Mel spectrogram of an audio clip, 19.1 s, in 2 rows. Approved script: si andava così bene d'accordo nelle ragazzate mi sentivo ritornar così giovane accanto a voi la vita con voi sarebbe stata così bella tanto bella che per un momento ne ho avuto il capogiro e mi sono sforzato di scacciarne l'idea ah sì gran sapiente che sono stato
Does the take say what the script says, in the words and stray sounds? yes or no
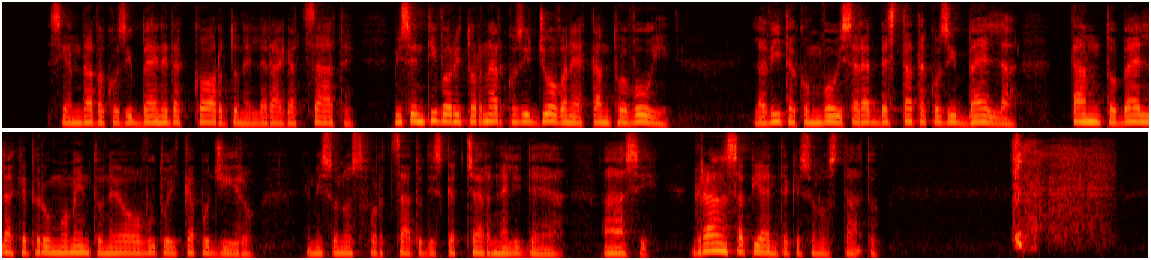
no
